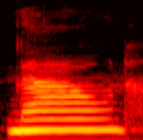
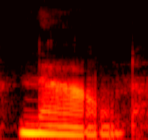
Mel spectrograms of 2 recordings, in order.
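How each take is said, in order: First: "Noun" said higher, as the stressed half; stressed first noun. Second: "noun" dropped low, without stress; unstressed second noun. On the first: Teacher modelling a two-noun compound for learners, stressed "Noun". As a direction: give "Noun" the high stressed pitch. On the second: Teacher modelling a two-noun compound for learners, unstressed "noun". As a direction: let "noun" fall lower and softer, unstressed. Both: Shown as a demonstration. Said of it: "the stress is on the".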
